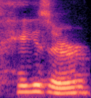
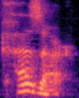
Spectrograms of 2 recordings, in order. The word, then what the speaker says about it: Hazar: Kazakhstan was they had a city called Hazar, but it's pronounced Khazar.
